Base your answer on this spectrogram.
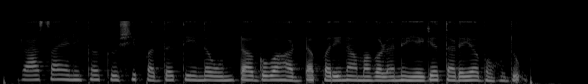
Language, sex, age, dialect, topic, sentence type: Kannada, female, 25-30, Mysore Kannada, agriculture, question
